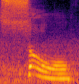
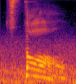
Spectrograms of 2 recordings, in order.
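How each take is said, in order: First: The vowel sounds like the one in 'soul'. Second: The vowel sounds like the one in 'stall'. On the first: The speaker calls it wrong. "It's not soul" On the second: The speaker calls it right. "It's pronounced um, stall"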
